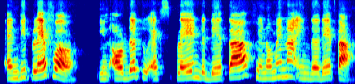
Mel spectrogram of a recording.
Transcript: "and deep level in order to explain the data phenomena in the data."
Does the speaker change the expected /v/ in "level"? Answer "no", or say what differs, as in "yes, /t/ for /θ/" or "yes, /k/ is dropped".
yes, /f/ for /v/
